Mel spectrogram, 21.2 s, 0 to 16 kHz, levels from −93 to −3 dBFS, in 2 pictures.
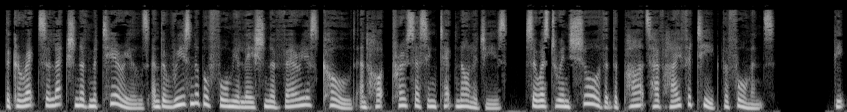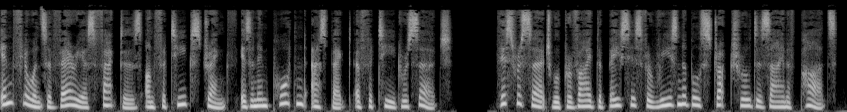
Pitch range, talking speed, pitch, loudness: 170-220 Hz, 155 wpm, 190 Hz, -25 LUFS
